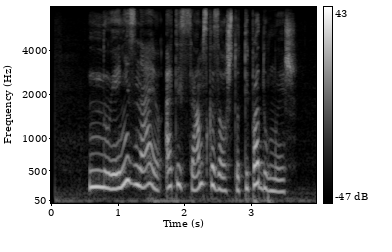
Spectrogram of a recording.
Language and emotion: Russian, angry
